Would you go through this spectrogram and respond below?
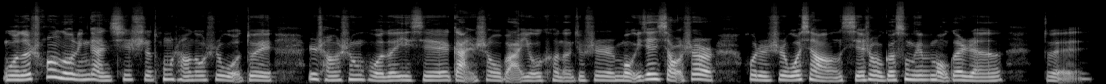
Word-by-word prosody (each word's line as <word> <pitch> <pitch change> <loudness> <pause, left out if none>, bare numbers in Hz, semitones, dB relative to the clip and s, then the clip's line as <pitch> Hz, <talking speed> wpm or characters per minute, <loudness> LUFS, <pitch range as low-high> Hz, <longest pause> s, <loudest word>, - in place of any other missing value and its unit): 我 210 0 +1
的 215 +2 +5
创 345 +5 +3
作 265 -3 +6
灵 220 -1 0
感 210 -6 +1
其 220 +3 -4
实 215 -2 -4
通 235 +3 -3
常 195 -4 -2
都 200 +1 -2
是， 215 +1 -6
我 190 -3 0
对 190 -3 -1 0.3
日 245 - 0
常 200 -3 -2
生 220 0 -1
活 180 -5 -1
的 185 +1 0
一 195 0 0
些 195 0 -1
感 180 -1 +1
受 190 -1 -3
吧， - - 0
有 175 +1 -2
可 190 +1 -5
能 165 -1 -5
就 190 +2 -5
是 185 -1 -2
某 180 -1 +1
一 180 - 0
件 240 +2 +5
小 235 -2 +1
事 - - -3
儿， 215 -4 +5 0.3
或 220 - -2
者 195 -2 +1
是 190 +3 -2
我 200 +1 +3
想 185 -7 +2
写 200 0 0
首 210 -2 +1
歌 200 +1 +1
送 225 +3 0
给 210 0 +2
某 205 -6 0
个 200 +2 +2
人， 180 +1 -1 0.4
对。 250 +8 -6
200 Hz, 265 characters per minute, -21 LUFS, 185-220 Hz, 0.4 s, 作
